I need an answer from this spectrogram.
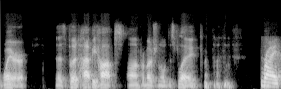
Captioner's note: laughs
